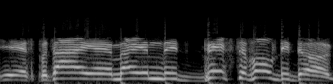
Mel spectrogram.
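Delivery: put-on Russian-accented dog voice. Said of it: "Wheel of Bad Animal Voices".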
